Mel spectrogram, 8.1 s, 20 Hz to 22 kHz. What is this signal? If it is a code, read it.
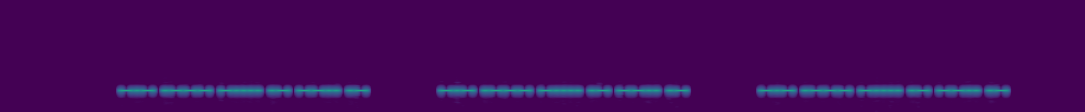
Morse code, heard as a keyed tone, about 46 wpm, 700 Hz. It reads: KJ6AZA KJ6AZA KJ6AZA
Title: USA Call Signs - 6 Characters - Repeated 3x - 45wpm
